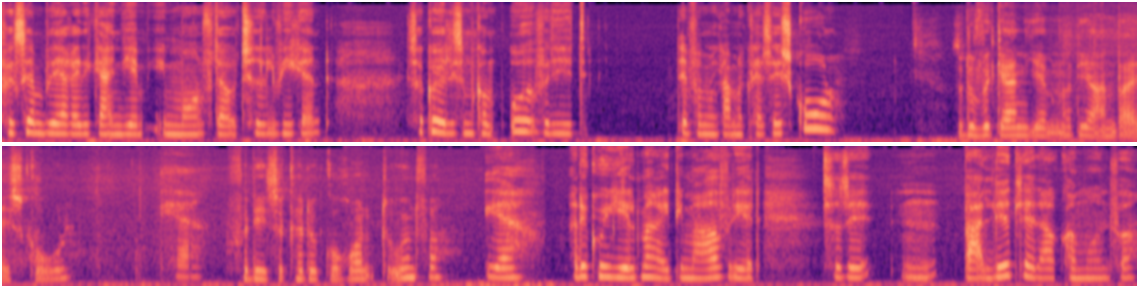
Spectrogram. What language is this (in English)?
Danish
